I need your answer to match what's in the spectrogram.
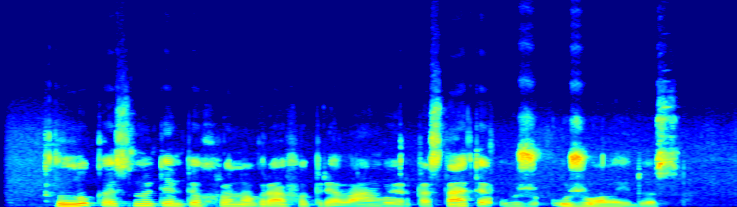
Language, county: Lithuanian, Klaipėda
